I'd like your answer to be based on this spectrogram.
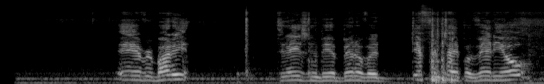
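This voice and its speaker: A man's high voice, varying in pitch in an ordinary way, moves at a moderate pace. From Canada. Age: 50s. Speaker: vlogger in recovery from alcohol. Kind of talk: casual vlog monologue. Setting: in a car while driving. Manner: halting, with fillers and restarts.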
